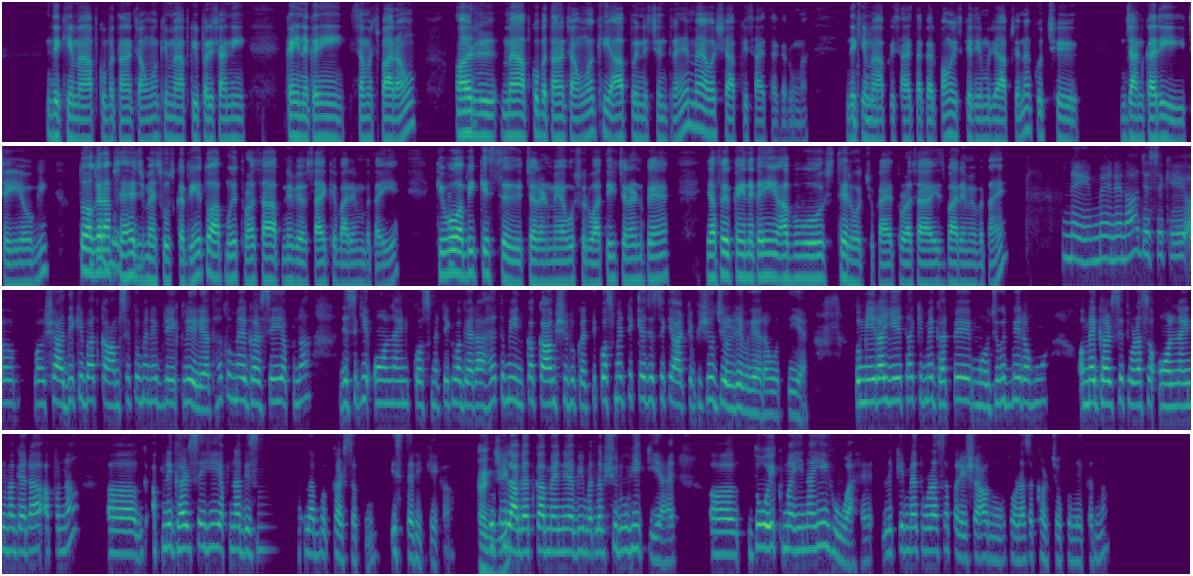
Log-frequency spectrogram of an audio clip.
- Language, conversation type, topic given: Hindi, advice, मैं अपने स्टार्टअप में नकदी प्रवाह और खर्चों का बेहतर प्रबंधन कैसे करूँ?
- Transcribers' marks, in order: in English: "ब्रेक"; in English: "कॉस्मेटिक"; in English: "कॉस्मेटिक"; in English: "आर्टिफ़िशियल ज्वेलरी"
